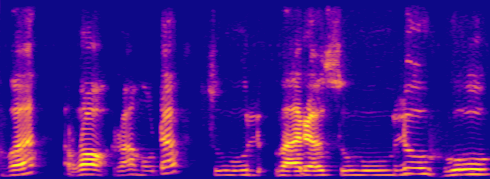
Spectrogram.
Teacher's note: सू को हमने दो हरकत खींचा वाव मत्ता की वजह से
